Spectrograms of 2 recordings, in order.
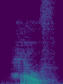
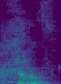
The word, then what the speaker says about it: health: So it's like you're saying thanks, or like V. You need to be able to feel the air coming out.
